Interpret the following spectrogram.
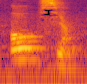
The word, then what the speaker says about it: ancien: But then if you read it like French is spoken, like modernist poetry is supposed to be, you're going to read it like we speak, ancien, two syllables.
